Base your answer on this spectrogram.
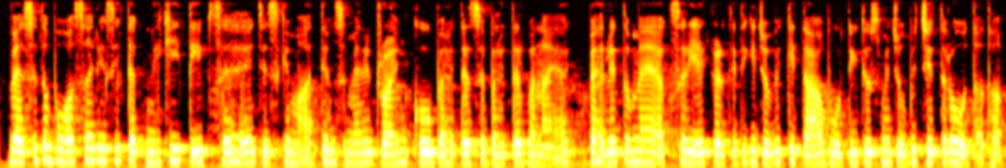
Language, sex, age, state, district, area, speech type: Hindi, female, 30-45, Madhya Pradesh, Betul, urban, spontaneous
